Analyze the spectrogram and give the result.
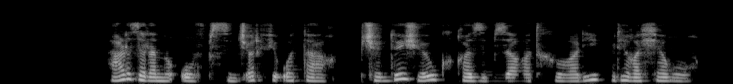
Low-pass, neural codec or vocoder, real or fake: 7.2 kHz; none; real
